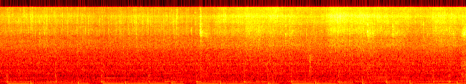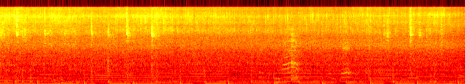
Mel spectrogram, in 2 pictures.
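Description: Baby corn and sliced chilies sizzling in hot oil in a wok while being stir-fried, with the metal spatula clicking and scraping against the pan every so often.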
